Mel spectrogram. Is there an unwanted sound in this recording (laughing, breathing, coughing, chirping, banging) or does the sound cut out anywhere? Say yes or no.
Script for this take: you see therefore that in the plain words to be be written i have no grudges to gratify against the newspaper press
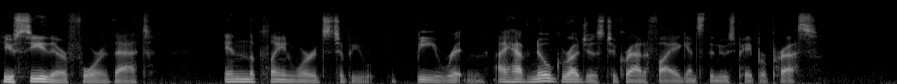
no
